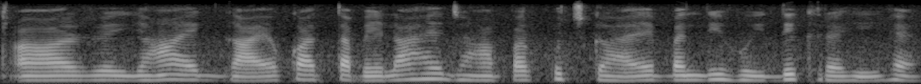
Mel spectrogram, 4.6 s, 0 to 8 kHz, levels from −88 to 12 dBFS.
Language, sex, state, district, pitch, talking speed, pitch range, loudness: Hindi, female, Bihar, Bhagalpur, 160 Hz, 220 wpm, 150-170 Hz, -25 LUFS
